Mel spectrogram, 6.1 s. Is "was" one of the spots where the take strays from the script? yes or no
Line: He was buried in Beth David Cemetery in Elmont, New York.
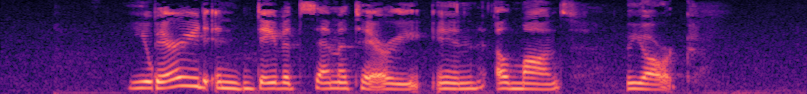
yes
